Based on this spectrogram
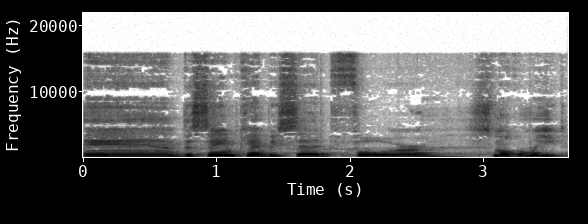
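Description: A man's voice comes with audible room echo around it. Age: 20s. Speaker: podcast host, content creator. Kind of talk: casual solo monologue. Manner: casual, halting with filler words.

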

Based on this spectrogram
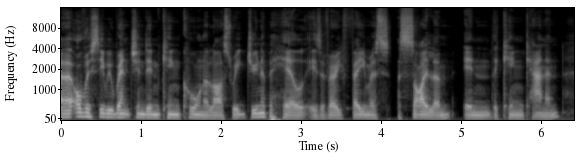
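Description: A man with an English accent talks at a fairly quick pace with hardly any pauses, in a very deep, low pitch and fairly even intonation. The recording is very clean, with a silent background. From England. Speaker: podcast host. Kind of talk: casual chat.

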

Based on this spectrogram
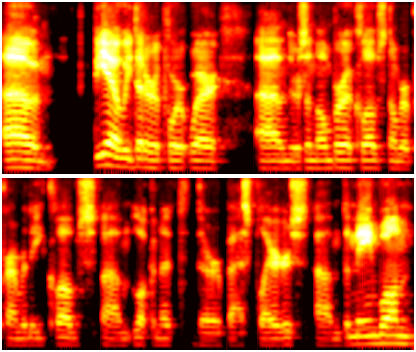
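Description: A man talks at a moderate pace and medium pitch in a normal speaking voice. The recording is very clean, with a silent background. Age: 20s. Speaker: football podcast co-host. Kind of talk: casual chat.

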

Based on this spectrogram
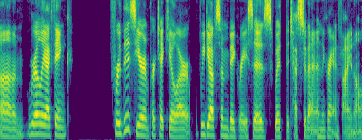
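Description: A woman with an American accent speaks in a plain, everyday voice, fairly low in pitch with ordinary pitch variation. Her pace is moderate, and the recording is very clean with a silent background. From Montana, US. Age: 20s. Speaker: professional triathlete. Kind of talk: interview.

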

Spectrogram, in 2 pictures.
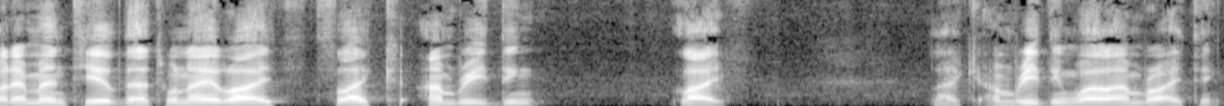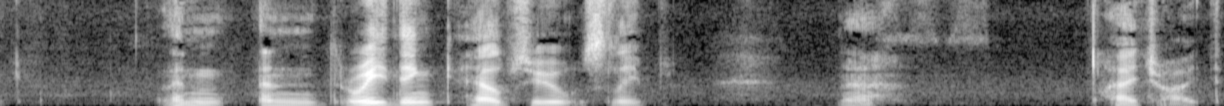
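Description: With an Arabic accent, a man at medium pitch talks at a fairly slow pace with long, frequent pauses and fairly even intonation, his sound dry and close with no echo. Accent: Arabic accent, struggles with R. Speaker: podcaster. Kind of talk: solo monologue. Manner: halting, many pauses.

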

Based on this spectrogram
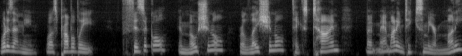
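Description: The pace is fairly quick. It is a very clean recording with a silent background. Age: 40s. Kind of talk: casual chat.

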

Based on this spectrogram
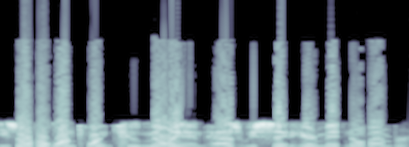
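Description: Here is a plain, everyday voice. It moves at a moderate pace. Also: man. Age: 40s. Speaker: home improvement business owner. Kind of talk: interview.

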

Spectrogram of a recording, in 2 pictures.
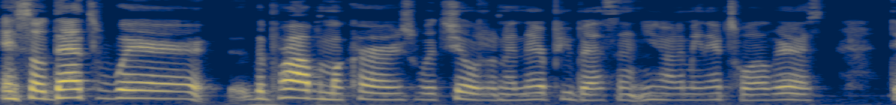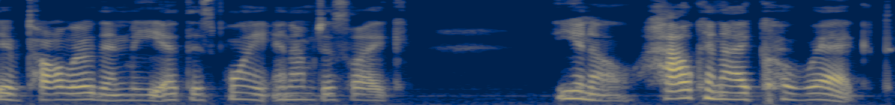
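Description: A woman with an American accent speaks in an unremarkable speaking voice of medium pitch. Her pace is fairly slow, and her loudness swings widely. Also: fairly even intonation, very clean recording, silent background. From Detroit, Highland Park. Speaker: stage actress and drama educator. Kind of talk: podcast interview. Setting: studio.

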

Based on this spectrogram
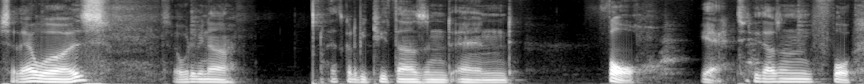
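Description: With a South African accent, a man speaks at a very deep, low pitch and a very slow pace. His pitch varies in an ordinary way, and he leaves long, frequent pauses. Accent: English-speaking South African. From South Africa (Zululand). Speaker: rescue helicopter paramedic. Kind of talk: casual chat.

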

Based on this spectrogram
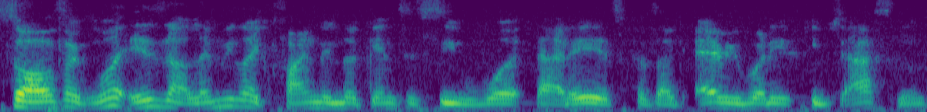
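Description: A man with an American accent has a normal speaking voice. His medium-pitched delivery keeps fairly even intonation. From California. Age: 20s. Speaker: YouTuber and adult content creator. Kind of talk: casual interview.

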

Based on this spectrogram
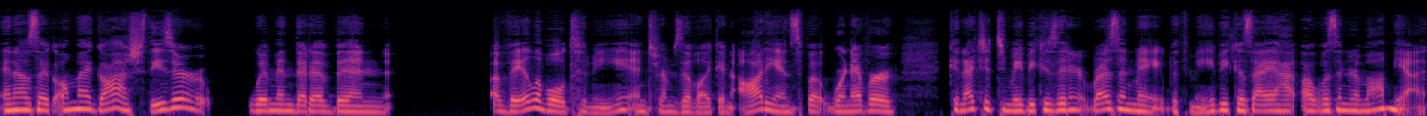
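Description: In a very clean recording with a silent background, a woman with a fairly low voice and a West Coast US accent talks at a very fast pace with ordinary pitch variation and a dry, close sound with no echo. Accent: General American (West Coast). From California. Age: 30s. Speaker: lifestyle and business coach. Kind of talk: interview, casual conversation.

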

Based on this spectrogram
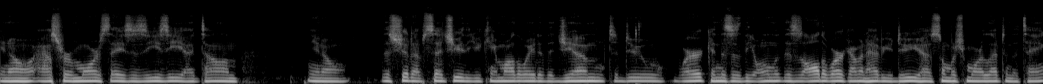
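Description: Talking at a very fast pace, a man with a fairly high pitch sounds somewhat breathy, dark and mellow in tone, and monotone with flat intonation. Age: 30s. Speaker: performance coach for fighters. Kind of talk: casual interview. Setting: studio.

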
